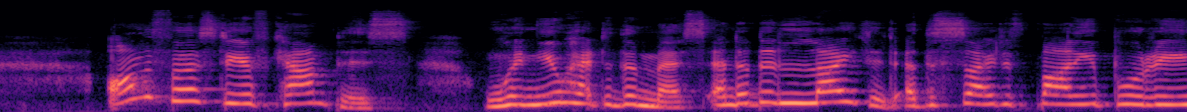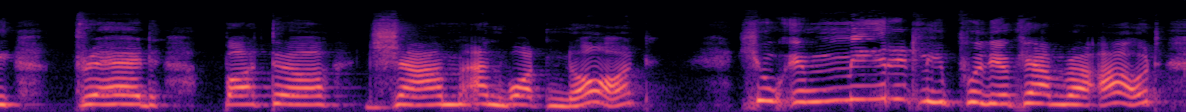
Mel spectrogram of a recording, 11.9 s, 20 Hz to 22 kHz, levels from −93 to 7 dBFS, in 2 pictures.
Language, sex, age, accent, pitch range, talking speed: English, female, 20-39, Indian, 280-385 Hz, 165 wpm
